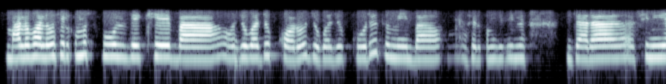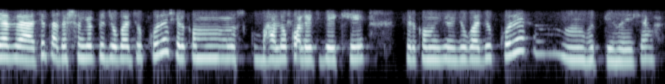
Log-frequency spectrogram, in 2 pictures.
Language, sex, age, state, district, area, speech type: Bengali, female, 30-45, West Bengal, Jhargram, rural, conversation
